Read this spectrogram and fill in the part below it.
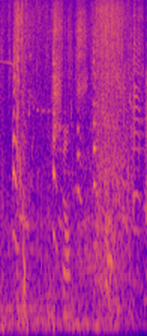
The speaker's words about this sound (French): Il y a des poules d'eau, des canards, des pans surtout des canards. On dirait qu'ils sont isolés du monde. Euh, qu'on voit à peine Paris, on l'entend, mais. Ils sont dans une petite bulle là.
